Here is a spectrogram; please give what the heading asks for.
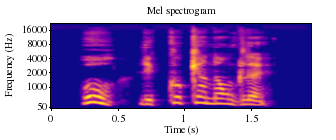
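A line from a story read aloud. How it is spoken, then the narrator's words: Group growling. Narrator (French): gronda le cœur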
